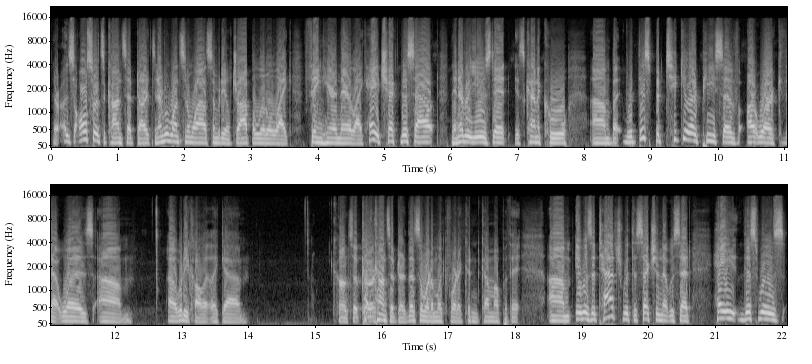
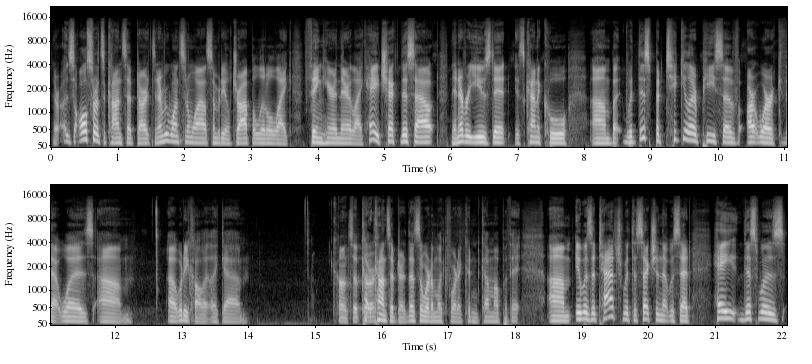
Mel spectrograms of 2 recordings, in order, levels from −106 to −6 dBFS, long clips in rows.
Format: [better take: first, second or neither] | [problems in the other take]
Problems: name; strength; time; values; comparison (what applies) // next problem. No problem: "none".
second | distortion; heavy; 18% of the sound clipped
